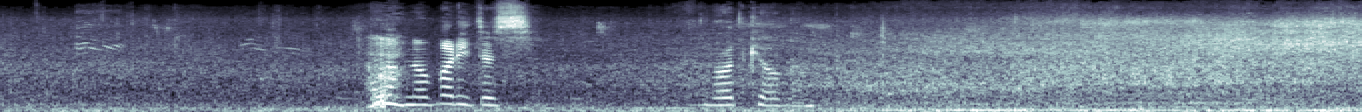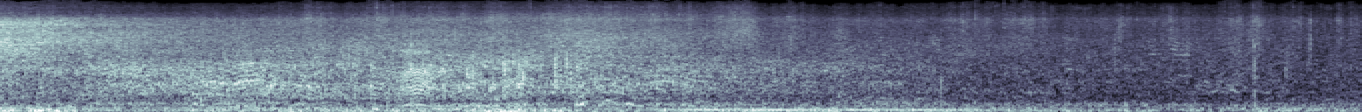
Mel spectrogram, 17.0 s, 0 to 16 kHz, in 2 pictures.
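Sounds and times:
cars driving past: 0:00.0 - 0:17.0.

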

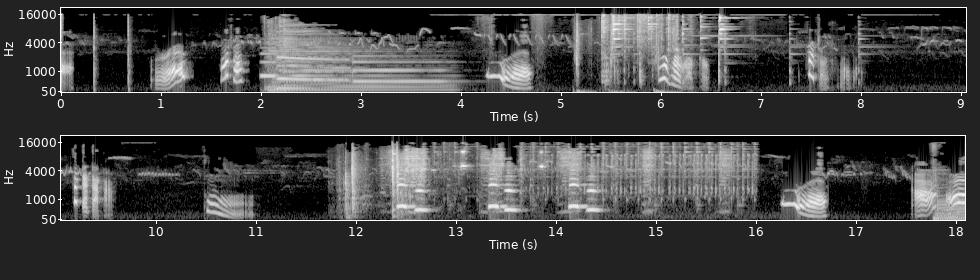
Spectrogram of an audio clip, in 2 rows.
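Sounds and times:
clockwork clatter: 0:05.3 - 0:08.1, 0:12.3 - 0:16.0
short falling sliding sounds: 0:11.8 - 0:16.0
cuckoo clock bird calls: 0:12.3 - 0:16.4.

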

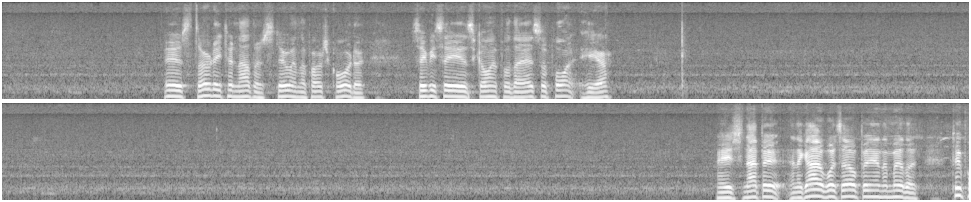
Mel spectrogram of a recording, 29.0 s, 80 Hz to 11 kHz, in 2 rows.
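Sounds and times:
faint background hiss: 0:00.0 - 0:29.0.

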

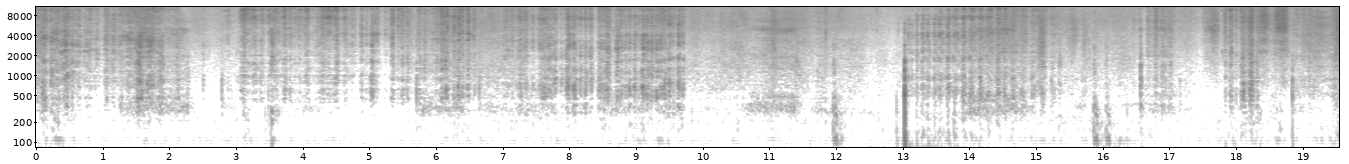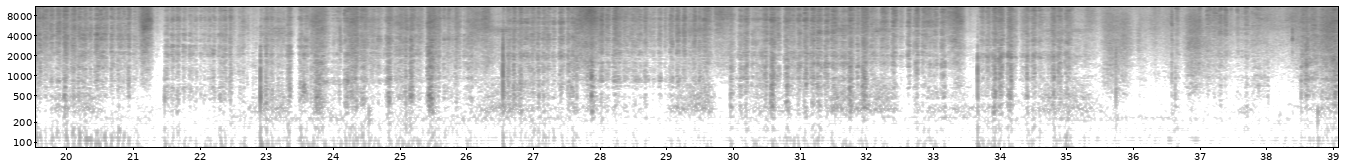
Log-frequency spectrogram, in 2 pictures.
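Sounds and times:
pencil scratching on paper: 0:00.0 - 0:02.3, 0:03.0 - 0:09.8, 0:13.0 - 0:15.4, 0:17.8 - 0:35.2, 0:36.6 - 0:39.0.

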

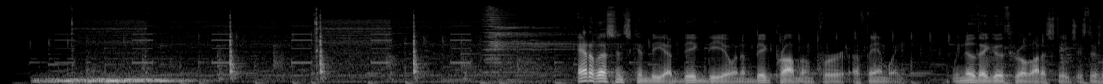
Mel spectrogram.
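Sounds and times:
low held chord: 0:00.3 - 0:02.8
sharp struck accents: 0:04.8 - 0:06.5.

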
